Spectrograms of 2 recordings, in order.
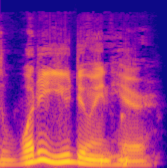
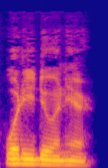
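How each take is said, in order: First: It is said in a mildly serious tone. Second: It is said in a very serious tone.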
